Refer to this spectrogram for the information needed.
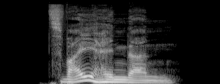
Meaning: dative plural of Zweihänder
- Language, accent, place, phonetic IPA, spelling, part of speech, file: German, Germany, Berlin, [ˈt͡svaɪ̯ˌhɛndɐn], Zweihändern, noun, De-Zweihändern.ogg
